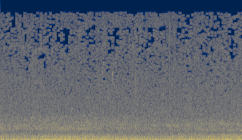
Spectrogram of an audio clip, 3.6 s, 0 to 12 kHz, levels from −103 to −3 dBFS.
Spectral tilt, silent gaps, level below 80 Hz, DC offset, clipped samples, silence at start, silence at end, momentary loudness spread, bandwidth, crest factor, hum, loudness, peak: -5.5 dB/octave; none; -34 dBFS; under 0.1%; under 0.1%; 0 s; 0 s; 3 LU; 11.5 kHz; 14 dB; none; -31 LUFS; -16 dBFS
